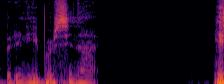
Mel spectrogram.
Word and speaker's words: Sinai: to moshe on mount sinai or some people pronounce it sinai but in hebrew sinai he said tell the people of israel when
